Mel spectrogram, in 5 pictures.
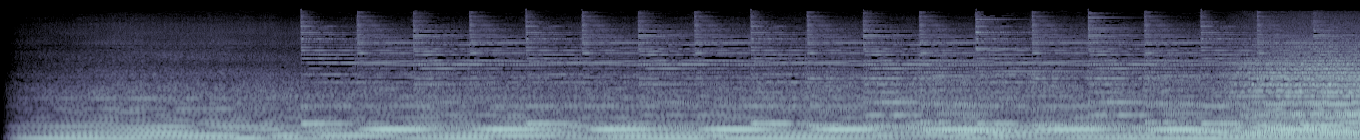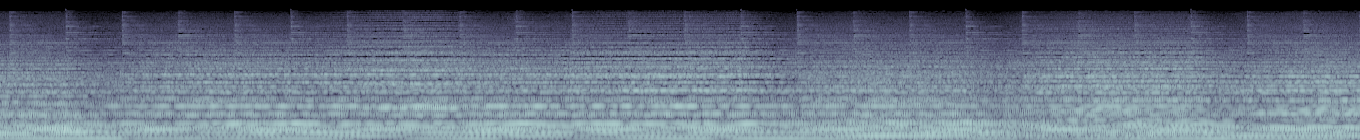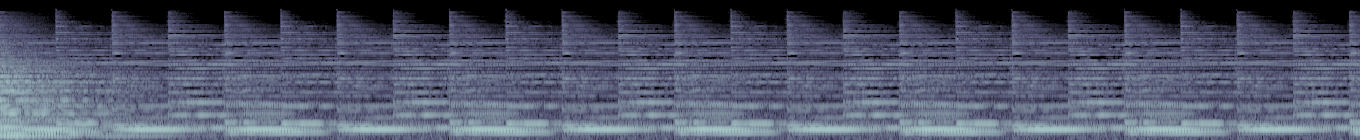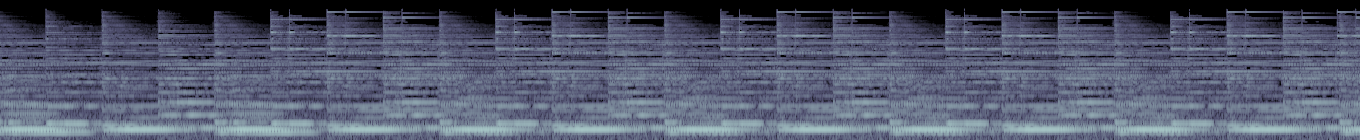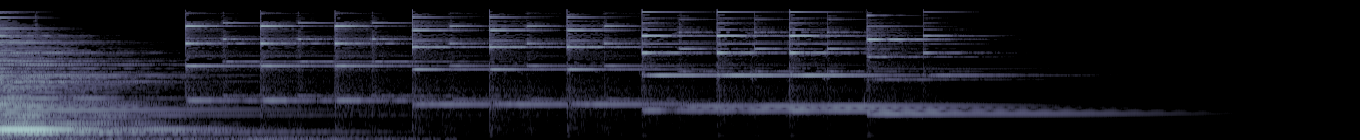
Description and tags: A short sad horror music track.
